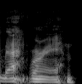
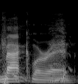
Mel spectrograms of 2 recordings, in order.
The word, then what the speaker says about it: McMoRan: It's Freeport McMoran. Like McMoran.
